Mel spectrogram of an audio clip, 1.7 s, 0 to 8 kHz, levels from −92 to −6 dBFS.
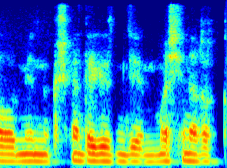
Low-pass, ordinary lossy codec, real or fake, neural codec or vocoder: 7.2 kHz; Opus, 64 kbps; real; none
